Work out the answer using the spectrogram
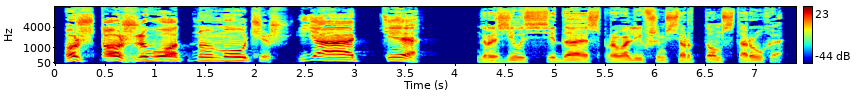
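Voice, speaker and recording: A man reads an audiobook in a measured, expressive way, with a lowish voice. His pace is unhurried and deliberate. The sound is close and dry. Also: no room sound. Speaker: narrator. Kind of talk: audiobook narration.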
